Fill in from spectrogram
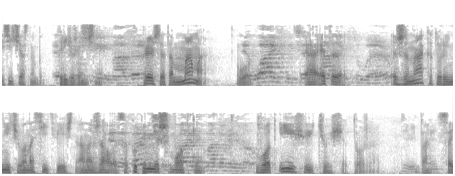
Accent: Israel; я сам из Израиля, а это страна, как вы знаете, в которой безопасность очень важна

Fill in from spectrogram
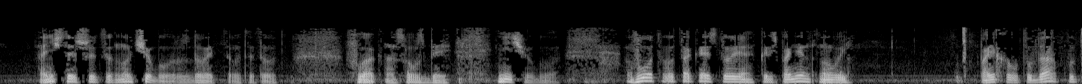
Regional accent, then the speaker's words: Russia; узнав, что я из России

